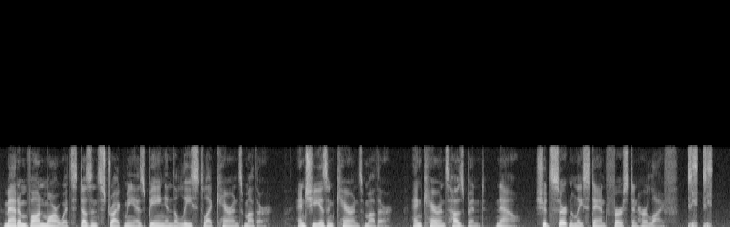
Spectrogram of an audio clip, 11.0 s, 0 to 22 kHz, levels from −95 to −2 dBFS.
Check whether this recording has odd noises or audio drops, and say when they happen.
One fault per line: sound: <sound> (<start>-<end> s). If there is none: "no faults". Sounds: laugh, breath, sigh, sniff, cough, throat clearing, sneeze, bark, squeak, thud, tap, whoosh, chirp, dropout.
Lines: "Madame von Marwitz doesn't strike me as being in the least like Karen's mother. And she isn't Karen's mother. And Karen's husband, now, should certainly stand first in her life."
sound: laugh (10.3-10.7 s)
